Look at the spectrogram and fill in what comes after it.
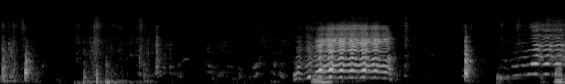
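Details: Jawarandu goat kids, two brown ones about one week old, playing in their pen on 6 November 2021; one long wavering, quavering bleat with rich harmonics, preceded by soft clicks and scuffles and followed by a short sharp knock and a brief second bleat.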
